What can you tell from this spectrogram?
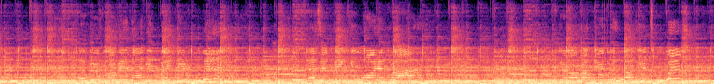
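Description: Live pop-rock song: a woman singing with vibrato into a microphone over electric guitar and an accompaniment with a steady beat.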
